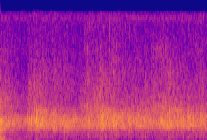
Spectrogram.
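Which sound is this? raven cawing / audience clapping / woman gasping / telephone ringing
audience clapping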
